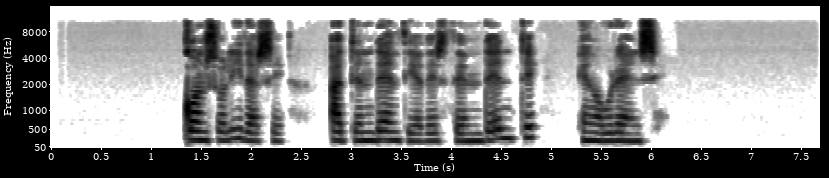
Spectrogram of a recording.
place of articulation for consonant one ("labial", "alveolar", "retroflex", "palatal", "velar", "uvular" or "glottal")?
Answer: velar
